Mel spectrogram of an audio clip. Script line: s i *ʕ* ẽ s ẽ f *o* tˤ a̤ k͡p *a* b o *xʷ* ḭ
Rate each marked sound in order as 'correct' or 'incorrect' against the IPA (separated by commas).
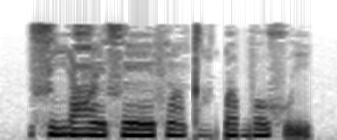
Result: correct, incorrect, incorrect, correct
